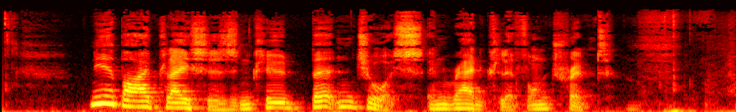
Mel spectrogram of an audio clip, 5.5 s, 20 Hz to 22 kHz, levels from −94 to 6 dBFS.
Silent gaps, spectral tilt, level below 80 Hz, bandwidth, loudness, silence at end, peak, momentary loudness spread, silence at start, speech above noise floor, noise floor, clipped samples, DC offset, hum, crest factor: none; -4 dB/octave; -42 dBFS; 16 kHz; -22 LUFS; 0 s; -6 dBFS; 20 LU; 0.05 s; 24 dB; -47 dBFS; under 0.1%; under 0.1%; none; 18 dB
